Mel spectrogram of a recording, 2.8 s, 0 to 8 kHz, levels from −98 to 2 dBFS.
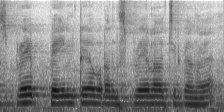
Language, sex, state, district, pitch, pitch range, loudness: Tamil, male, Tamil Nadu, Namakkal, 150 Hz, 145-155 Hz, -15 LUFS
